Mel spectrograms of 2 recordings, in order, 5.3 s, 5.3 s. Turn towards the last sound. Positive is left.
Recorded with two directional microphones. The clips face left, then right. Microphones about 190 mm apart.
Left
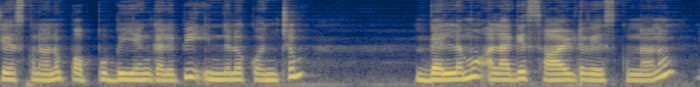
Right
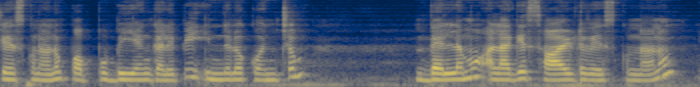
turn(degrees=30)  # may be behind; listen again after turning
